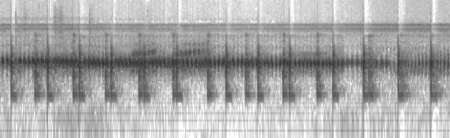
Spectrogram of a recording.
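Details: Frogs, toads and tree frogs calling at dusk from a pond in front of a house veranda: a dense chorus with a steady mid-pitched trill and sharp clicking notes repeated about two or three times a second.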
